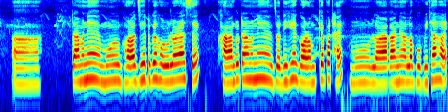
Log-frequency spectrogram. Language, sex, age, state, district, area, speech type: Assamese, female, 30-45, Assam, Dhemaji, rural, spontaneous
